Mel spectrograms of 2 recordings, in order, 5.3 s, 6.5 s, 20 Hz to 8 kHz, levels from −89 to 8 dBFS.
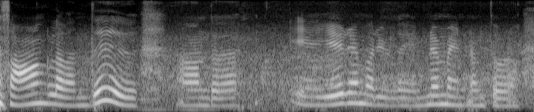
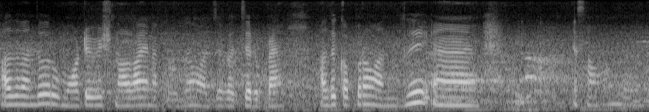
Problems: constant background noise, background conversations at intervals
